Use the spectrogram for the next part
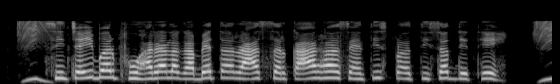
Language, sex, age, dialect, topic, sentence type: Chhattisgarhi, female, 18-24, Eastern, agriculture, statement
